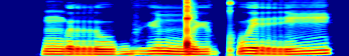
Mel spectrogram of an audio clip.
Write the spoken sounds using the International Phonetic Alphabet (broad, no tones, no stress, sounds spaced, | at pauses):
ŋ ʊ r u bʱ y ŋ͡ǃ y kʷʼ e r i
